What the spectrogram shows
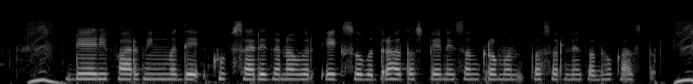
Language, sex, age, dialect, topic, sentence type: Marathi, female, 25-30, Northern Konkan, agriculture, statement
